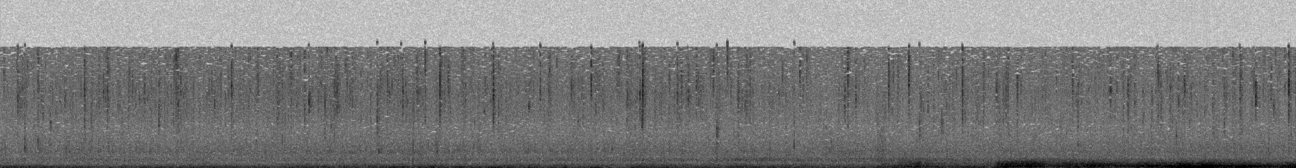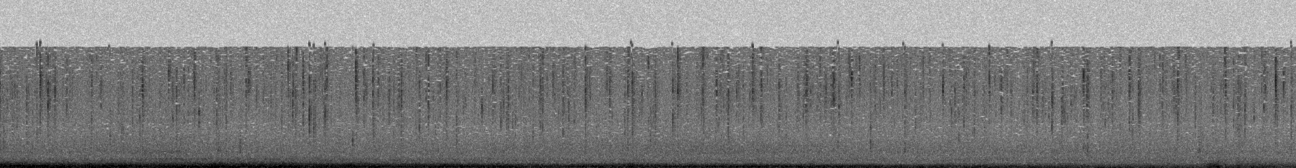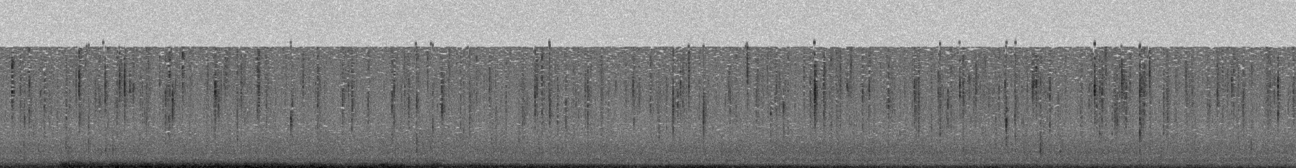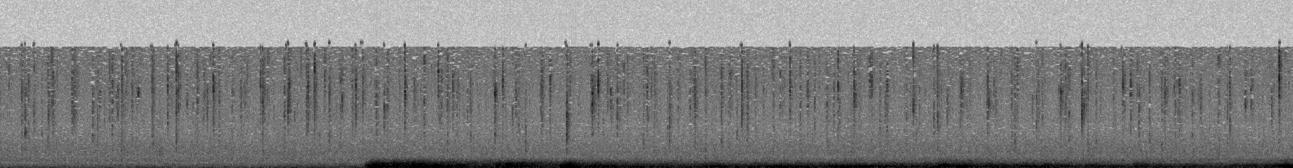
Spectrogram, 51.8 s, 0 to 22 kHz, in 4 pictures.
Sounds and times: rain 0.0 - 51.8

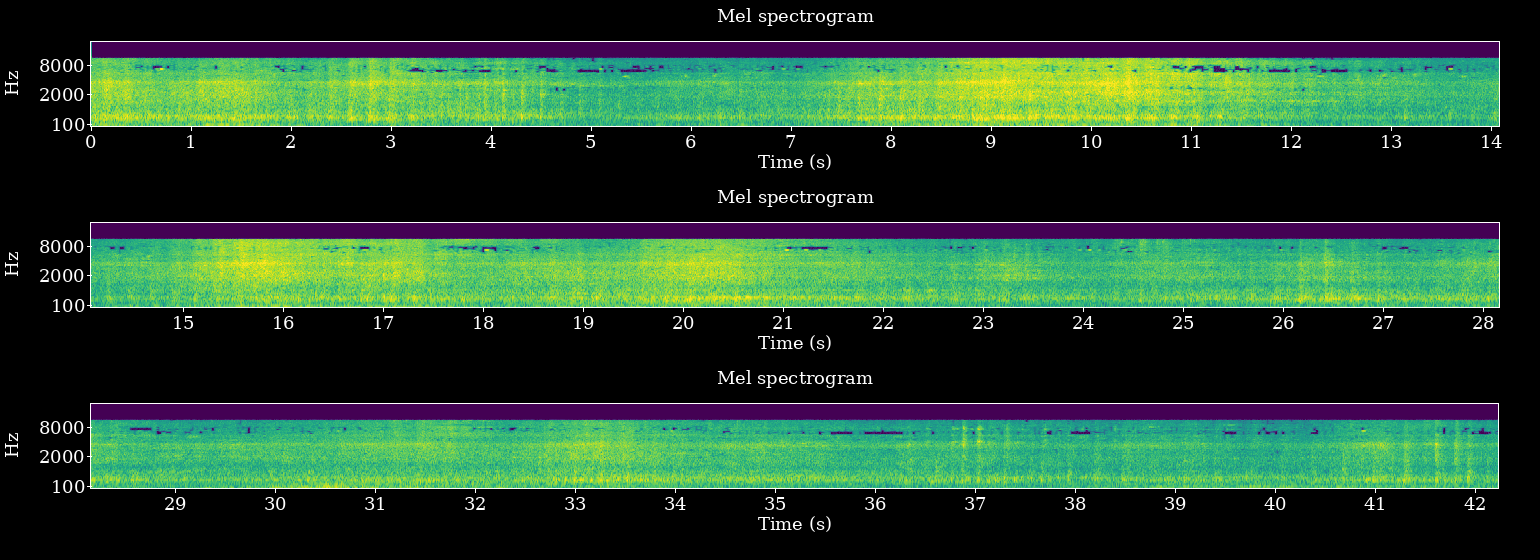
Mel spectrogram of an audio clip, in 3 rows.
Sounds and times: northbound freight 0.0 - 42.2

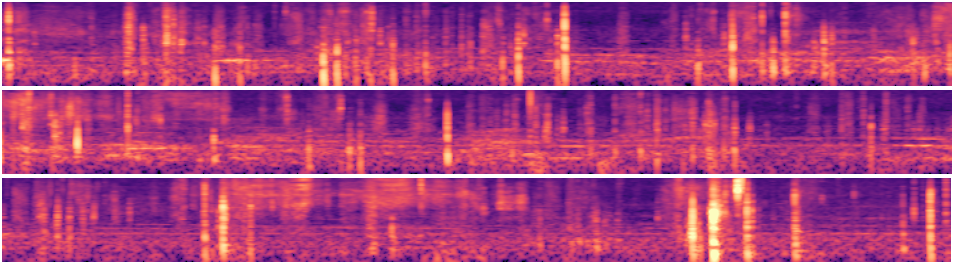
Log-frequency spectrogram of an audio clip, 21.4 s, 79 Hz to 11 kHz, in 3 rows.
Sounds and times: Flipping a book's pages 0.0 - 21.3

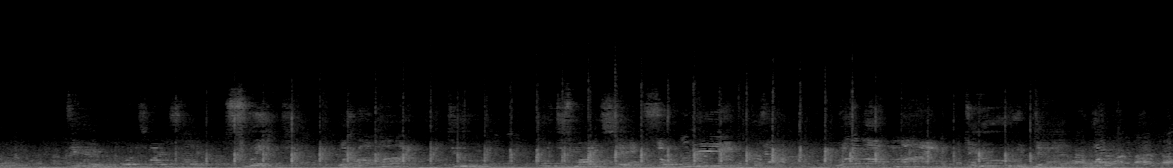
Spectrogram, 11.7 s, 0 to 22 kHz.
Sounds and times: local dairy promotion 0.0 - 11.2
announcement of the next batter 0.0 - 11.2
crowd clapping in time 1.7 - 10.7

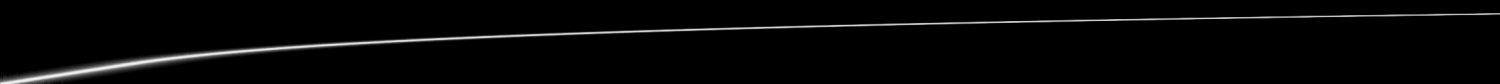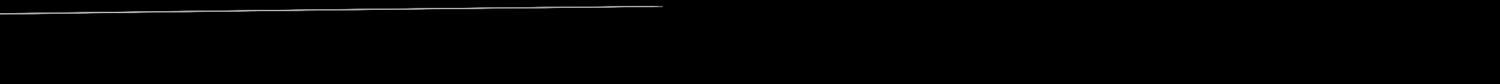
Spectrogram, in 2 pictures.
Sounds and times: Sine wave sweep 0.0 - 21.6

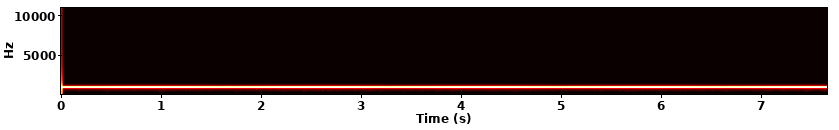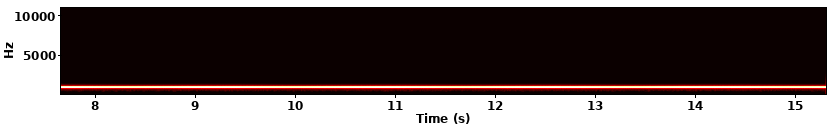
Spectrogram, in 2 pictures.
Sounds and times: Pure Sine Wave 0.0 - 15.3

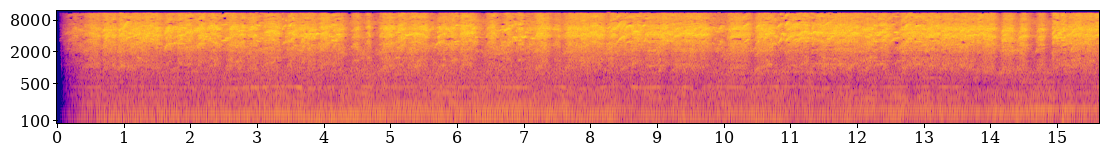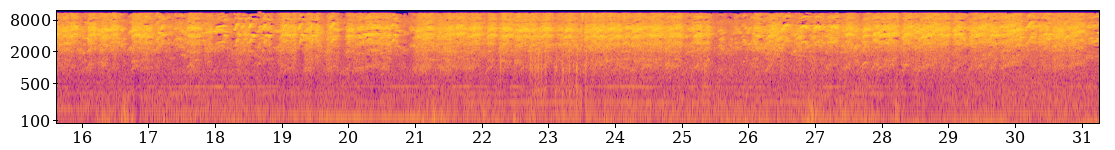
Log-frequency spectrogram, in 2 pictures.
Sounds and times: Parrots 0.1 - 31.2
Lawnmower 0.1 - 31.2

